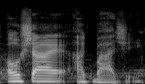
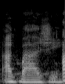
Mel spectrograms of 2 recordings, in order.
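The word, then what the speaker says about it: Ochai Agbaji: I didn't figure out how to pronounce it. It's Oshai Agbaji. – Ah, there we go. – Say his last name again. – Agbaji.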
